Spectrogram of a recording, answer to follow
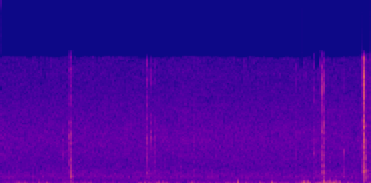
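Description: A tight lashing strap on a car roof rack being tugged at, with uneven low knocks through the rack, a sharp click about half a second in and a heavier thump near the end, over wind rumble on the microphone.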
